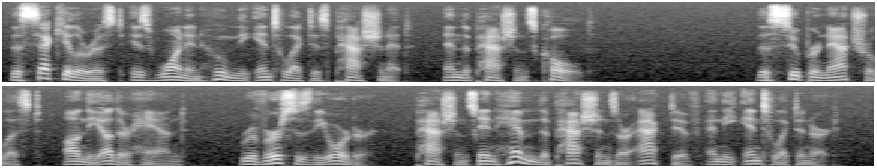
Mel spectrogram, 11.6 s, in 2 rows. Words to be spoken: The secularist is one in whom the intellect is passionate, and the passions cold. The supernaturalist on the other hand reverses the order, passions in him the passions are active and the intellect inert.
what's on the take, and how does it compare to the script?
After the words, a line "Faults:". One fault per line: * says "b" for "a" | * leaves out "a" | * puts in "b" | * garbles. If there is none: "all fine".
The secularist is one in whom the intellect is passionate, and the passions cold. The supernaturalist on the other hand reverses the order, passions in him the passions are active and the intellect inert.
Faults:
all fine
